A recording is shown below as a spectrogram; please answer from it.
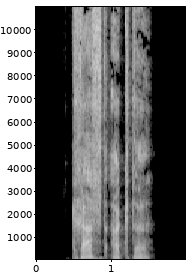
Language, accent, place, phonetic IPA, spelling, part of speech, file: German, Germany, Berlin, [ˈkʁaftˌʔaktə], Kraftakte, noun, De-Kraftakte.ogg
- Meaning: nominative/accusative/genitive plural of Kraftakt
